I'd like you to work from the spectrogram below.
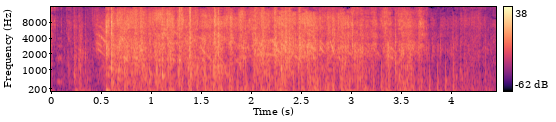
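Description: Sustained video game gunfire starts with a sharp shot and continues as steady rapid automatic fire, fairly close and moderately loud, with some talk faintly mixed in.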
